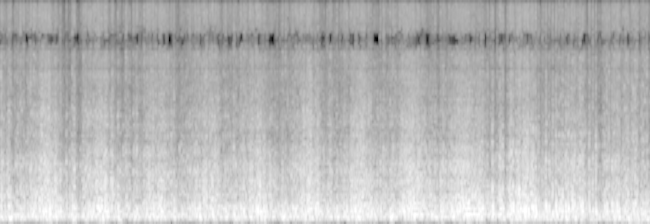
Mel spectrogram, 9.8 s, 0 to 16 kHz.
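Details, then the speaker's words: Supercharged V8 Camaro idling after being fixed: loud, deep, steady heavy rumble that sounds good and runs cleanly, though a possible slight misfire is suspected and plug freshness is questioned. "oh it still runs far right up sound sound really good it sounds good"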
